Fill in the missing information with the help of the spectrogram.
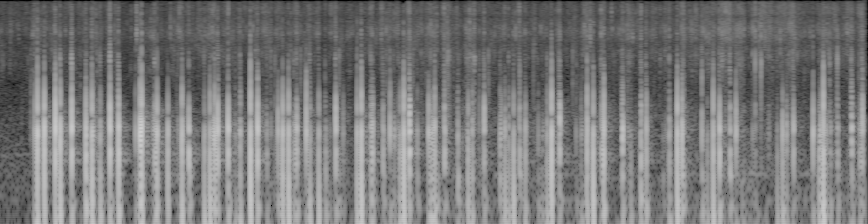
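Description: Fingertips in black nitrile gloves tap rapidly on a small, long, closed, hollow white cardboard Apple Pencil box, probably still shrink-wrapped, which is held upright at first and then lies flat on a white blanket. Dozens of quick, dull, hollow taps run in a dense, uneven stream with a low, drum-like thump and almost no ring.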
